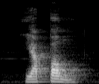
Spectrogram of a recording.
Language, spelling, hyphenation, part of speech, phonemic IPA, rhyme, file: Dutch, Japan, Ja‧pan, proper noun, /jaːˈpɑn/, -ɑn, Nl-Japan.ogg
- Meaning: Japan (a country in East Asia)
